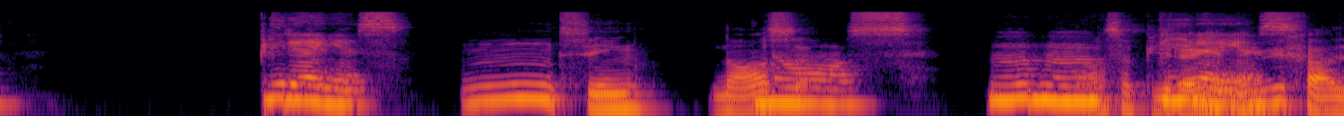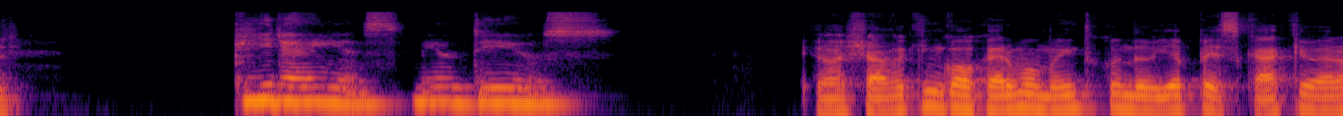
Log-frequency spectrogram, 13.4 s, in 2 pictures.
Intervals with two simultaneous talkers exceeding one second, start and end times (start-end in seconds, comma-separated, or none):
5.3-6.6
